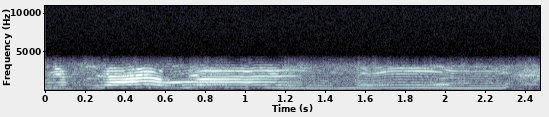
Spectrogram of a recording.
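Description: A young man singing unaccompanied in a high voice, in short phrases of long held notes that waver slightly in pitch.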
